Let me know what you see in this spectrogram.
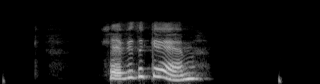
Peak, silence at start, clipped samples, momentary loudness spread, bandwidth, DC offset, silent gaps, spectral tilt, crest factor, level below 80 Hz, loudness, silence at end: -4 dBFS; 1.05 s; under 0.1%; 6 LU; 7.8 kHz; under 0.1%; 2.30-2.77 s; -4 dB/octave; 18 dB; -66 dBFS; -19 LUFS; 0.4 s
